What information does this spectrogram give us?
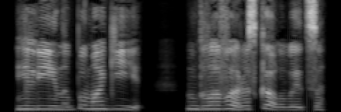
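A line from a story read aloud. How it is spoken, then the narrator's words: Suffering plea. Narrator (Russian): Страдальческим голосом попросила я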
